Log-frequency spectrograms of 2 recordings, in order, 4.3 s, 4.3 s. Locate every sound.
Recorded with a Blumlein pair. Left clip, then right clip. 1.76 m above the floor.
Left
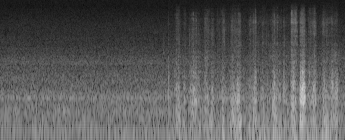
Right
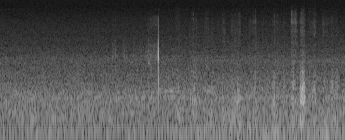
2.1 s writing: 25° left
